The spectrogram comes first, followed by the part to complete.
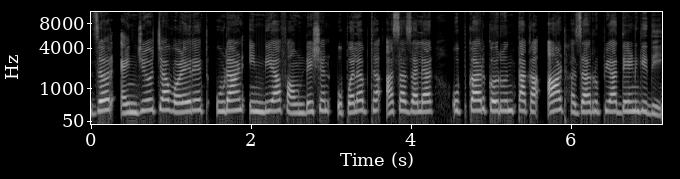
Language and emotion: Goan Konkani, neutral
